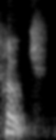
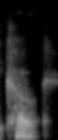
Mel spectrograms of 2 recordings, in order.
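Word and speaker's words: Koch: want to pronounce it coach yeah well it looks like coach but it it's german so in german it would be coke yeah yes and yeah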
